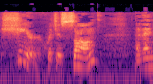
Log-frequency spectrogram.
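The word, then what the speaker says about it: שיר: book this is Sheen notice the dots on the right therefore it's sh right sheer notice the H is an i and then the yod and then the re this is pronounced sheer which is song and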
